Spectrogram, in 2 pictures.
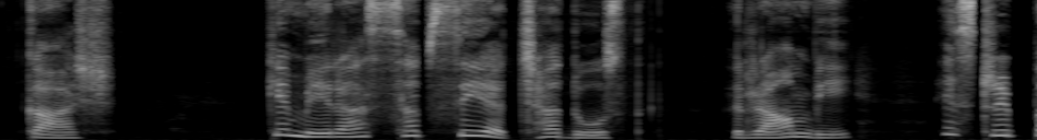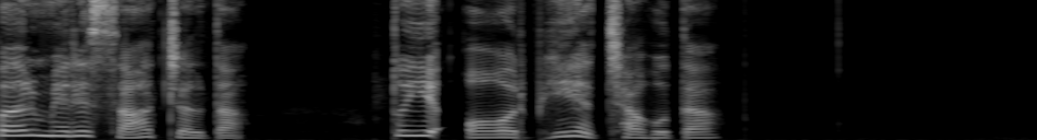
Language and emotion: Urdu, sad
